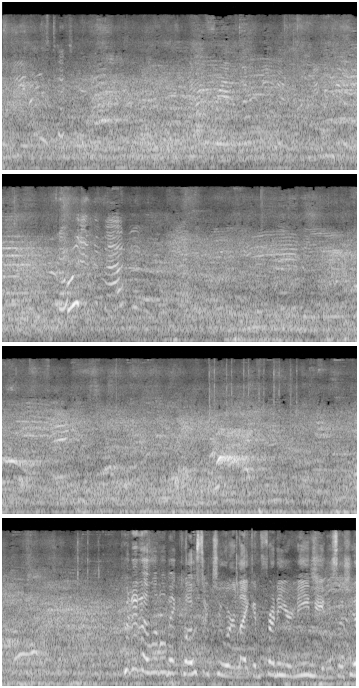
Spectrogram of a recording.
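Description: Many children's voices chatter and shout in a large echoing hall.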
